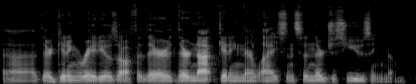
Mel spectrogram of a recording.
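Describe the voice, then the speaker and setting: A man with a low, gravelly voice talks as a guest on a casual podcast. His unscripted speech is halting, with frequent pauses in the middle of sentences. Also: completely flat delivery, fairly bright tone. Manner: halting, pausing often mid-sentence. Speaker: podcast guest, radio hobbyist.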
